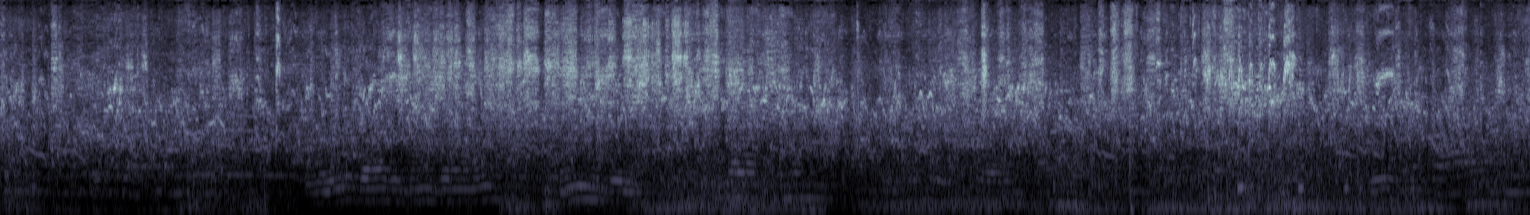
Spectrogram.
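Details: Many budgies chirp and warble without pause in an aviary, a busy high twittering chorus broken by scratchy squawks and rapid repeated tick-like notes.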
